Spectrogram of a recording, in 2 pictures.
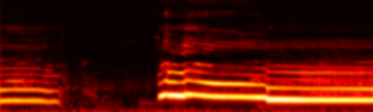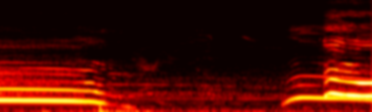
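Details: Wolfdogs at a farm in New Jersey howling along with a guide's howl: long, steady, smooth tones with rich harmonics, one held for over two seconds before sliding down, then a new howl rising at the end.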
